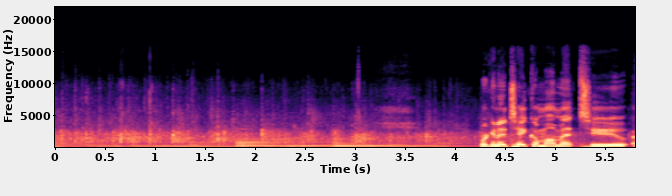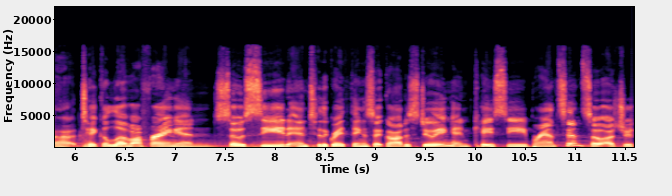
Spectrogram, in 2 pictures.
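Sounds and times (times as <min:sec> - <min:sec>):
church audience applauding in praise during a morning service: 0:00.0 - 0:06.3
sustained instrumental keyboard or organ chords: 0:00.0 - 0:09.0
speech: 0:04.3 - 0:11.5.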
